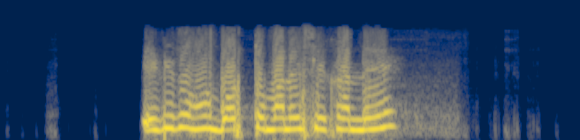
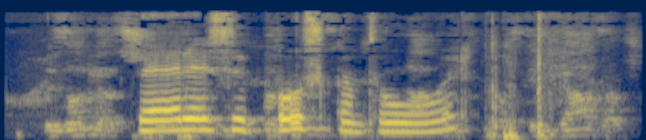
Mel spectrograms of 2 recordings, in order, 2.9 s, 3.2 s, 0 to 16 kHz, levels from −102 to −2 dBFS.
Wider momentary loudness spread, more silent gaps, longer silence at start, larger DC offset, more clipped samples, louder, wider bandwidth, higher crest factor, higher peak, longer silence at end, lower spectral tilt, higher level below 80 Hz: second, 5 LU vs 17 LU; neither; first, 0.7 s vs 0.25 s; neither; neither; first, -10 LUFS vs -16 LUFS; second, 7 kHz vs 11.5 kHz; second, 10 dB vs 16 dB; about the same, -2 dBFS vs 0 dBFS; first, 0.9 s vs 0.1 s; first, -7.5 dB/octave vs -3.5 dB/octave; about the same, -46 dBFS vs -44 dBFS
